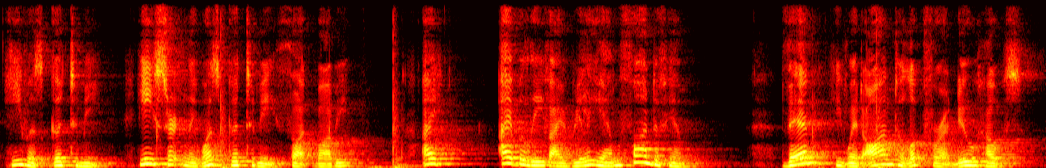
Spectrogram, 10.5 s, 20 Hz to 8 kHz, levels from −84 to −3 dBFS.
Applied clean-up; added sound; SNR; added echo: none; Walk, footsteps; 19 dB; reverberation time 0.9 s.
